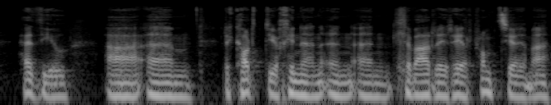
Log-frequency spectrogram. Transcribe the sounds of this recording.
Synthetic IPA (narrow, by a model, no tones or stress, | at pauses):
hɛðʊ | aəːm | rɛkʰɔrd̥jɔχɪnanə̰nənɬɛvaɾɨr̥ejɔrpʰrɔm̚tʰjaəma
